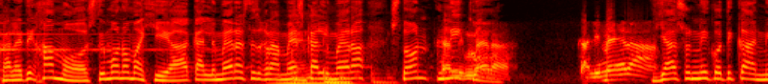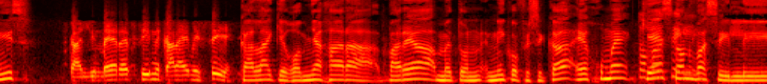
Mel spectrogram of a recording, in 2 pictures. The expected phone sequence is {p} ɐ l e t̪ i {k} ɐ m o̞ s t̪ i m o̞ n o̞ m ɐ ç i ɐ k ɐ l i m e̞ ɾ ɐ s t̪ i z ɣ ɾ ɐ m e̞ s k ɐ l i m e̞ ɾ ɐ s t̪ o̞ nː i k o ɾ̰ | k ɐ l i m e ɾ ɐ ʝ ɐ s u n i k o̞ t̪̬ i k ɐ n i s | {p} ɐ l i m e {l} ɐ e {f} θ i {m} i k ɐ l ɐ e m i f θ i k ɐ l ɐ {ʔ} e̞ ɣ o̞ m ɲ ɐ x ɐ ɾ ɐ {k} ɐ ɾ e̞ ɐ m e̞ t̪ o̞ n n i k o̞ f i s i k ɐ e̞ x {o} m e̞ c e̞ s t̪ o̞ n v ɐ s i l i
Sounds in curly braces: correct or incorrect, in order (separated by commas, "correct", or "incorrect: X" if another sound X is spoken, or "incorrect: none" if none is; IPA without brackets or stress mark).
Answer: incorrect: k, incorrect: x, incorrect: k, incorrect: ɾ, correct, incorrect: n, incorrect: c, incorrect: p, incorrect: u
